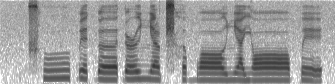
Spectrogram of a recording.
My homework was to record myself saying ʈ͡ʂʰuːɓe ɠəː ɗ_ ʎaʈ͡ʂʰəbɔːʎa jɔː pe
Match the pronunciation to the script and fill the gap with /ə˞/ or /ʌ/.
ə˞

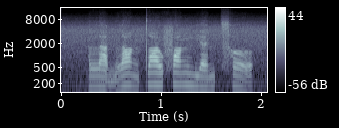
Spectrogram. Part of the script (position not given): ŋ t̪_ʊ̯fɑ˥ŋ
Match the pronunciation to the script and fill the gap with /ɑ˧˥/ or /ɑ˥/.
ɑ˥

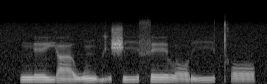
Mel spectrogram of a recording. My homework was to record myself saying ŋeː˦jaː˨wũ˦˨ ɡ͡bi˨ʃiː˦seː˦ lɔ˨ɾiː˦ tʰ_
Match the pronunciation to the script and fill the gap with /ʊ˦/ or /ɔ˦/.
ɔ˦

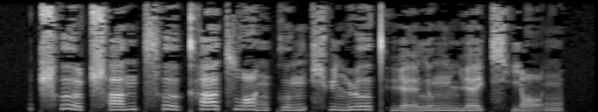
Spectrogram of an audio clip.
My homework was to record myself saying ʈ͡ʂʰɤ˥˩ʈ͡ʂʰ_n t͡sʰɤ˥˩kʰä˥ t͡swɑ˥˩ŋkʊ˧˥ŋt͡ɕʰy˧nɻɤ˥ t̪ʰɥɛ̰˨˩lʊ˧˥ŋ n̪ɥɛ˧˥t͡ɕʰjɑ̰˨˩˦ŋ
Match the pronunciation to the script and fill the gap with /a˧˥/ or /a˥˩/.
a˧˥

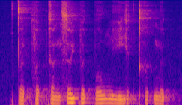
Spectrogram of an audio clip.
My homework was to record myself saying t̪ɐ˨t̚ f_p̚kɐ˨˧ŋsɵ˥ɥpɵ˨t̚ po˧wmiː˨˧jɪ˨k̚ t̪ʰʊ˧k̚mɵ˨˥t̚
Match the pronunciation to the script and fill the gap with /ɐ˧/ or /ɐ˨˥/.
ɐ˧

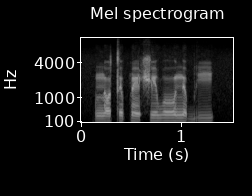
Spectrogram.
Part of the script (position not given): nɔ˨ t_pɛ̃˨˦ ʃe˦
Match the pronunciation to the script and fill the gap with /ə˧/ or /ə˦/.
ə˦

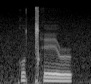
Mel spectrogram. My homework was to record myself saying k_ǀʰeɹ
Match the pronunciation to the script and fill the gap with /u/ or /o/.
o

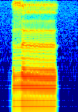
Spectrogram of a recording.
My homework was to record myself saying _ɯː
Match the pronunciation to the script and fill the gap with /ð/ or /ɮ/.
ð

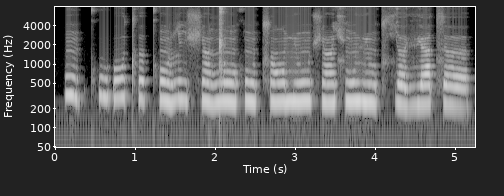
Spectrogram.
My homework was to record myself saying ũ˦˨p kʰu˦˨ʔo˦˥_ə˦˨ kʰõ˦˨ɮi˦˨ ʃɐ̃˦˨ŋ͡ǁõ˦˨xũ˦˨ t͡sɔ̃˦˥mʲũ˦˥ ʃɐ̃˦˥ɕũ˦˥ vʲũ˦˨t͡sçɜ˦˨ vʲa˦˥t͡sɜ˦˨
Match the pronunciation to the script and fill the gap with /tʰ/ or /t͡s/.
tʰ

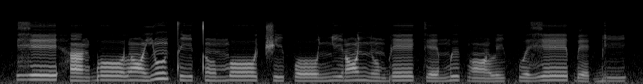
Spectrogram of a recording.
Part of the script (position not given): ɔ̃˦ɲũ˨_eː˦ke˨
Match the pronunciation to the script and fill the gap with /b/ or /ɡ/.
b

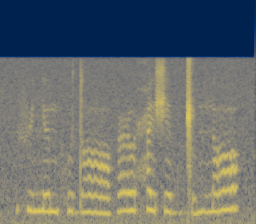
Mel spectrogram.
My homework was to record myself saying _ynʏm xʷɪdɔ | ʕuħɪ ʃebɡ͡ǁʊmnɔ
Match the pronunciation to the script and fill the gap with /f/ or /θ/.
f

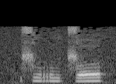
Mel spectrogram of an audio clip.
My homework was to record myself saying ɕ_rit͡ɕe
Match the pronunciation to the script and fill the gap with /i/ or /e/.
i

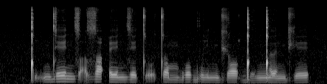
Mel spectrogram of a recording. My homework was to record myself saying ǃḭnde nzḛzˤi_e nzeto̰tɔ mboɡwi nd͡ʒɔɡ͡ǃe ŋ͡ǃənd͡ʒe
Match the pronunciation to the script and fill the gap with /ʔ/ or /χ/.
ʔ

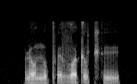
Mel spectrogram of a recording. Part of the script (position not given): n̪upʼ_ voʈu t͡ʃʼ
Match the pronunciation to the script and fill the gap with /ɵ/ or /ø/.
ø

